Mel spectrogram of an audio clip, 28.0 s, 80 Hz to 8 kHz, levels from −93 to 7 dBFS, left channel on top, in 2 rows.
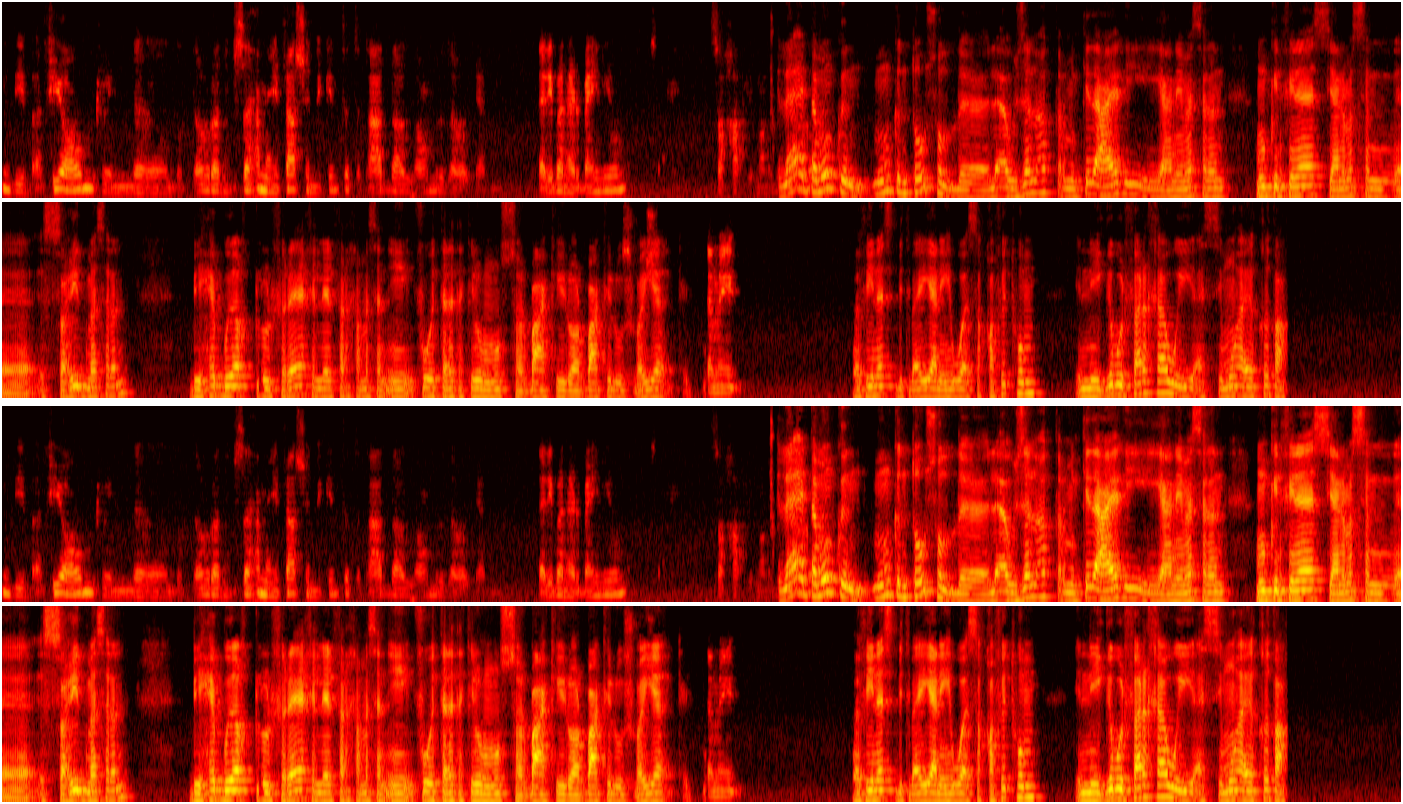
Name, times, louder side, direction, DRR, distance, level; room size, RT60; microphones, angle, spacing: voice 1, 0.0-4.8 5.4-6.3 7.1-8.2 20.3-20.7 21.0-21.4, left 2 dB, 45° left, 2.7 m, -44 dB
voice 2, 7.8-12.3 12.5-15.3 15.9-20.7 22.5-24.4 24.7-26.8, right 5 dB, 70° right, 0.5 m, -32 dB
head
